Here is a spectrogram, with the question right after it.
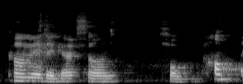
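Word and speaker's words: Comme des Garçons Homme: How do you say that? – Come de garçon, home. – Are you sure that's Japanese or French? – That's French. – It's a French Japanese brand.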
